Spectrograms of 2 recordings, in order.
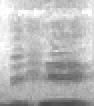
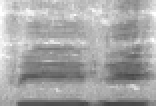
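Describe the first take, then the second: First: The first vowel is cut short. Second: The first vowel is drawn out long. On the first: The speaker calls it wrong. "நம்மால் எப்படி ஓதுவோம் தெரியுமா?" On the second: The speaker calls it right. "ஃபீஹி அப்படி இருக்கும்"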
